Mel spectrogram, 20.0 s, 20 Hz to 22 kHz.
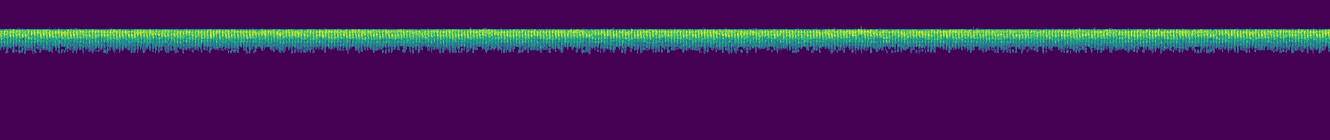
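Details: Korean bush cricket (Tettigonia ussuriana) song recorded in 2020: a continuous, high, shrill buzz that holds steady without pause.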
